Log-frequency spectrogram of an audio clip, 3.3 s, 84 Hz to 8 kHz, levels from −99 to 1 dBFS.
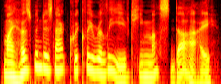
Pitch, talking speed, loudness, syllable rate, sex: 145 Hz, 180 wpm, -19 LUFS, 4.3 syllables/s, male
